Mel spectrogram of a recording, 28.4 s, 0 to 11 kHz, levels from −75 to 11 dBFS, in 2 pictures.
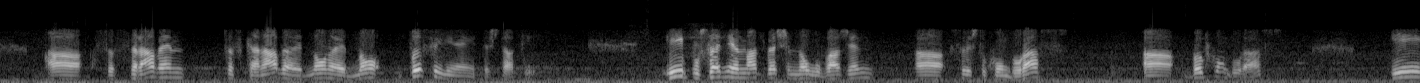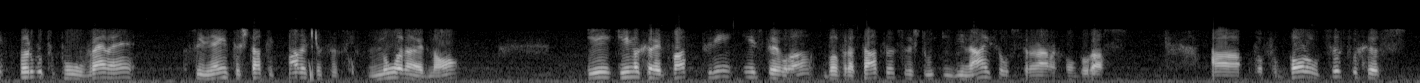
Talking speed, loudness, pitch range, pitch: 105 wpm, -21 LUFS, 110-160 Hz, 130 Hz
